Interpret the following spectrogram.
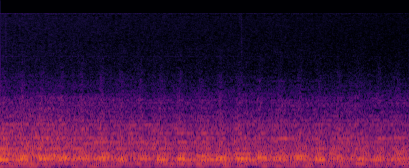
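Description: Ambient music drone: a steady bed of sustained low tones with no beat. The preceding electronic track with a heavy beat cuts off right at the start.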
